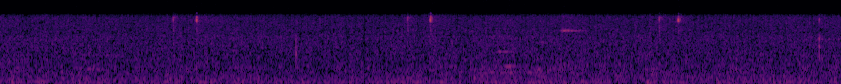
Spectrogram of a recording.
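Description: Near silence with three faint computer mouse clicks about a second apart.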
